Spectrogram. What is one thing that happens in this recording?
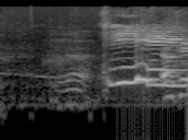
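A toddler squeals loudly and excitedly.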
